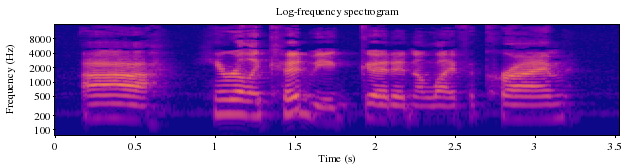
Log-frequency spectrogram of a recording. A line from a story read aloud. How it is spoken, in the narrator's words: Val chuckled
